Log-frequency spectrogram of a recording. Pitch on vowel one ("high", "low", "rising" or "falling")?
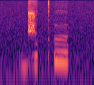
low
